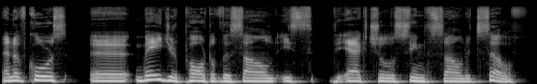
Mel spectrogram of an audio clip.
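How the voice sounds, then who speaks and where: A young man hosting a music production tutorial, explaining step by step in a measured way into a close studio mic. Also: fairly high pitch, fairly even intonation, a little mellow. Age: young adult. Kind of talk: tutorial narration. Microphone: close studio microphone on a stand.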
